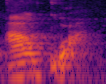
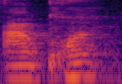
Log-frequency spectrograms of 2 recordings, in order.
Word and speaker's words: akwa: So, akwa, you hear how I'm pronouncing it, akwa, not aqua, no, akwa.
